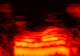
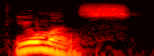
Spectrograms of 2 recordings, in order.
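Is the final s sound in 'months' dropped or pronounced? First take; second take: dropped; pronounced. First: The final s of months is dropped. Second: The final s of months is pronounced. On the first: The speaker calls it wrong. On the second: The speaker calls it right.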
